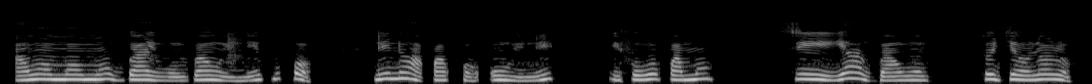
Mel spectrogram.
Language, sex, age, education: Yoruba, female, 46-60, tertiary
